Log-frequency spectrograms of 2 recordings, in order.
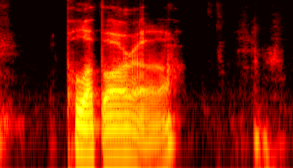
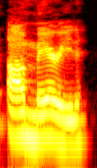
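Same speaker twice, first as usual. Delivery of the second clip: incredulous reread; 3 semitones higher, 10 dB louder, slower than usual. Retold or imitated. Rereading through laughter.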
